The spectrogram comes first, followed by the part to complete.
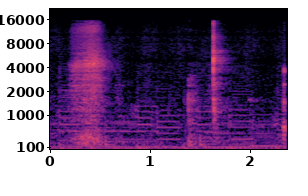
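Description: One short, forceful breath out about half a second in, from a man exerting himself while swinging his arms fast as if running, over faint background guitar music. A brief click follows near the end.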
